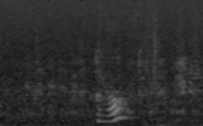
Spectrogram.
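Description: A mostly quiet room with one short rising vocal "oh" about a second in.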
